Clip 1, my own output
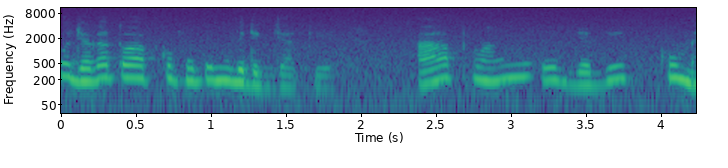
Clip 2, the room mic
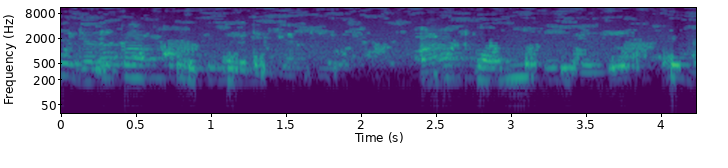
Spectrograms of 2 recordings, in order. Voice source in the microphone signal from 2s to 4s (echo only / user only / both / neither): echo only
